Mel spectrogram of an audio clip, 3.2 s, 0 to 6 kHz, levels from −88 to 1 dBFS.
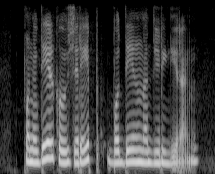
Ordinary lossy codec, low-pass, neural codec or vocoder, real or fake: none; 5.4 kHz; codec, 44.1 kHz, 3.4 kbps, Pupu-Codec; fake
